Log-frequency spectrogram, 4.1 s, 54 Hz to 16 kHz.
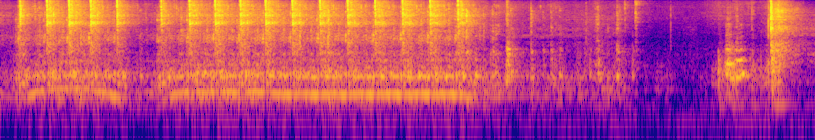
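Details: Singer 6160 sewing machine after repair: fast, even stitching clatter at roughly three stitches a second with a steady motor hum, then a clean stop; normal stitching.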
